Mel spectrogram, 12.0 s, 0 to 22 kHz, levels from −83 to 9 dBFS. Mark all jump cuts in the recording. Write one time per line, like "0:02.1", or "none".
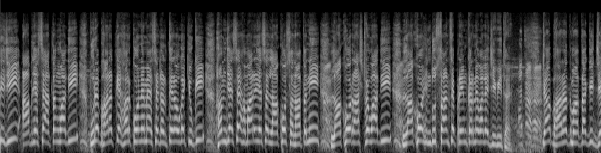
0:10.4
